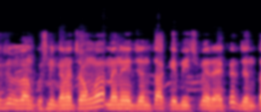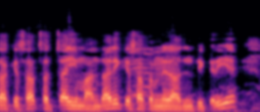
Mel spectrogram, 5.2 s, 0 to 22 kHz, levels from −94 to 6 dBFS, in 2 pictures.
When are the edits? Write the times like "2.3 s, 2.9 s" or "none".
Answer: 1.1 s

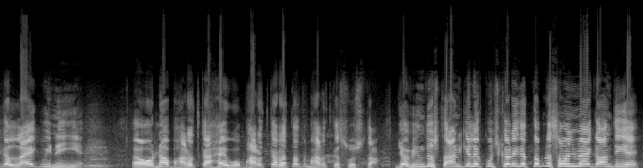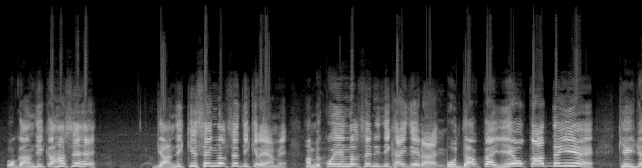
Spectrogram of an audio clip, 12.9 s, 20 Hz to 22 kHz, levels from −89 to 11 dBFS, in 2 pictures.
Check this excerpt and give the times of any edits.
3.9 s, 10.9 s

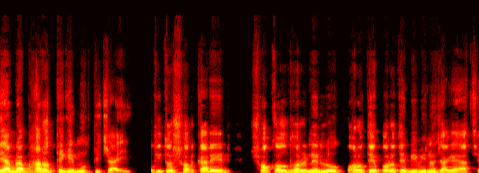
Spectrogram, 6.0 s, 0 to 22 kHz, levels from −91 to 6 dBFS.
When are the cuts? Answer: 2.0 s

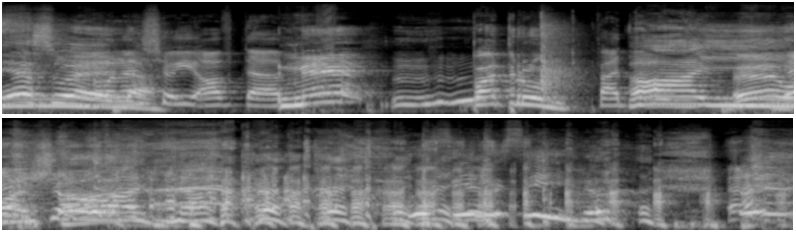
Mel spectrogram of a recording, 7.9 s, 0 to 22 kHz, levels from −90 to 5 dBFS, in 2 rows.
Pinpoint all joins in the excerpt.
none

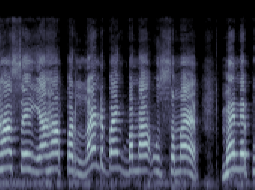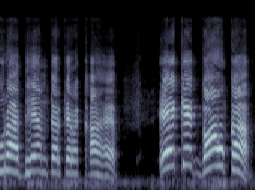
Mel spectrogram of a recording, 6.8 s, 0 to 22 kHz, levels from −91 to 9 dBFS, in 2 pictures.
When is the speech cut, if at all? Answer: none

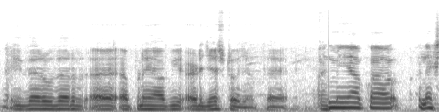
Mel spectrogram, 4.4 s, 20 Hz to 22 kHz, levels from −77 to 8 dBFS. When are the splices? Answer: 3.3 s

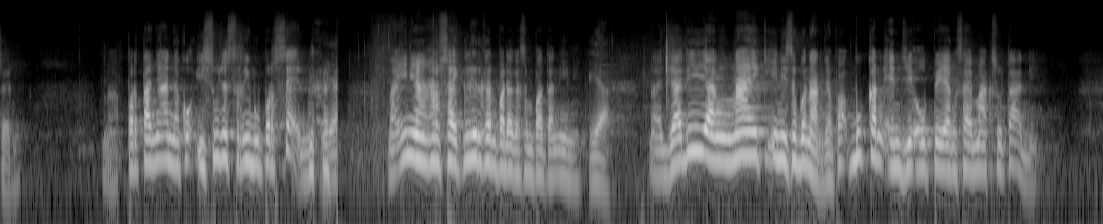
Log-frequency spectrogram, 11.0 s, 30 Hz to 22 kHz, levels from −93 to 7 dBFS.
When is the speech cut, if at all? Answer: 3.3 s

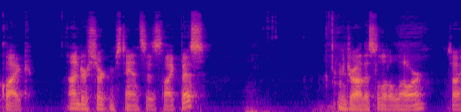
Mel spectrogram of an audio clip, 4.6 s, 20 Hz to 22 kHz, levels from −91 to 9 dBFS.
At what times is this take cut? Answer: 1.1 s

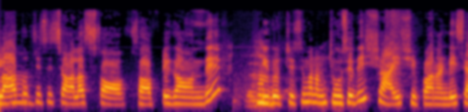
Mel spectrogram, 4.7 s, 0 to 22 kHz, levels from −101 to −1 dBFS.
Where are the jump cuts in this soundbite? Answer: 2.4 s

